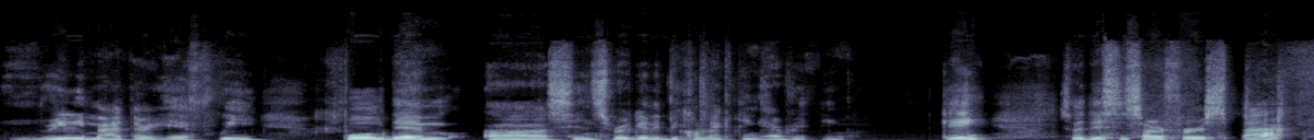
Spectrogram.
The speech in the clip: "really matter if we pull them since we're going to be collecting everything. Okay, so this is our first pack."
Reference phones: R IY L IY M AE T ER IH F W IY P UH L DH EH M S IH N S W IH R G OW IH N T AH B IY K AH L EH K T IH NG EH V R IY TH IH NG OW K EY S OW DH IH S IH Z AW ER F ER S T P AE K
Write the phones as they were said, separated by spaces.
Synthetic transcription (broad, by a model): R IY L IY M AE T ER IH F W IY P UH L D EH M S IH N S W IH R G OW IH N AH B IY K AH L EH K T IH NG EH V R IY TH IH NG OW K EY S OW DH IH S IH S AW ER F ER S T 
